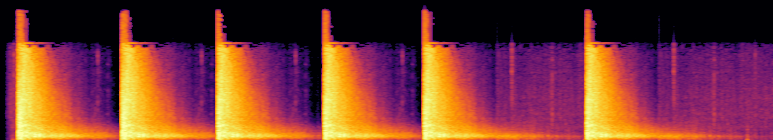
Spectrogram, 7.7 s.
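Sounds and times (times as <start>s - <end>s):
gunshots: 0.2s - 5.2s, 5.9s - 7.0s.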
